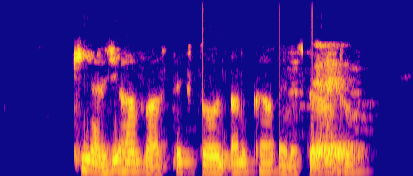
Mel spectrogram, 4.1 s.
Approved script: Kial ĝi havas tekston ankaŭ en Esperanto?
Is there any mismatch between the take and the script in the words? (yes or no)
no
